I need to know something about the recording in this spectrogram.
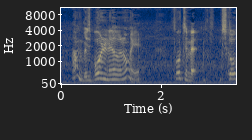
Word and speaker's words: Foltynewicz: Foltynewicz.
